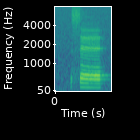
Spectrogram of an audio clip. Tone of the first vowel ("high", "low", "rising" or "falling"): high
